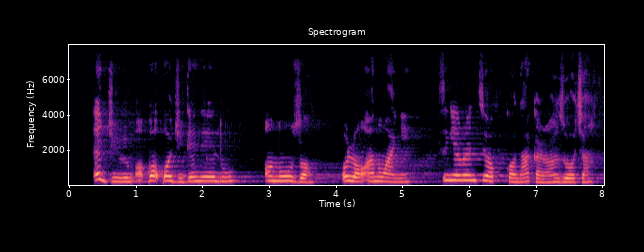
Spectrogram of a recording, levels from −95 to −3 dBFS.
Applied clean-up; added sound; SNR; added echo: none; none; none; reverberation time 1.0 s.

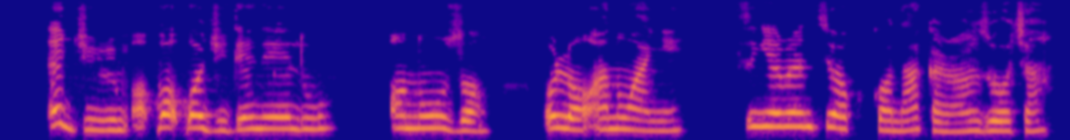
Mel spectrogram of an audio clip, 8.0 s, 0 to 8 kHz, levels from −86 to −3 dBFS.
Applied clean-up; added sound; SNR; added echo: none; none; none; none.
